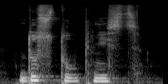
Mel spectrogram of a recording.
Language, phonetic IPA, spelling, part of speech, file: Ukrainian, [doˈstupnʲisʲtʲ], доступність, noun, Uk-доступність.ogg
- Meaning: 1. accessibility, availability 2. simplicity, comprehensibility, intelligibility 3. approachability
